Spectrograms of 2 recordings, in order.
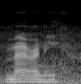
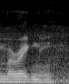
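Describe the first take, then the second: First: The G sound is silent in the name. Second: The G sound is pronounced in the name. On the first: The speaker calls it right. "The the G is kind of silent" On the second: The speaker calls it wrong. "don't don't say Marigny"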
